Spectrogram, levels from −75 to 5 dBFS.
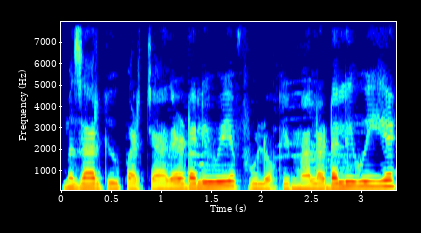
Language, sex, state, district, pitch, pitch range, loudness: Hindi, female, Uttar Pradesh, Varanasi, 220 Hz, 205-240 Hz, -15 LUFS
